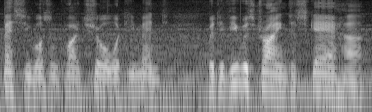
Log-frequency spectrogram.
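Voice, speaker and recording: A man's voice: mid-range voice, normal speed, a bit bright, faint music behind. A man narrating a children's story in a dramatic, scripted storytelling style. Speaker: author reading his own story.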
